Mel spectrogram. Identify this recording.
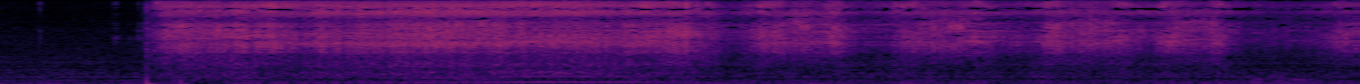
me running my electric shaver. also sounds like a remote control car.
